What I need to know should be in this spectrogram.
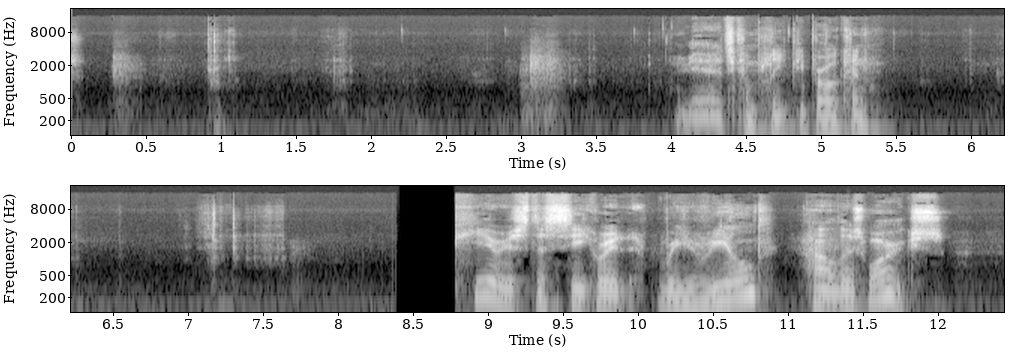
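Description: A screwdriver tip scrapes and clicks against a plastic clip.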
